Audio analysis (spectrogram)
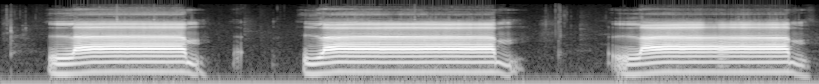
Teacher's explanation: উপরে যে তালুটা আছে শক্ত অংশ, ওখানে লেগে উচ্চারণটা হবে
